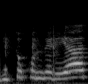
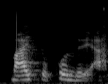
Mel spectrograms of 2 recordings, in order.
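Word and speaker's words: mitochondria: 된 친구 있어이 친구가 옛날 이름은 미토콘드리아 지금 이름은 야 발음 차예요 아지 이렇게 미식으로 쫓아가 마이토콘드리아 이렇게 미토콘드리아 마이토콘드리아 그게고 그다음에 식물세포에서 엄청 큰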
